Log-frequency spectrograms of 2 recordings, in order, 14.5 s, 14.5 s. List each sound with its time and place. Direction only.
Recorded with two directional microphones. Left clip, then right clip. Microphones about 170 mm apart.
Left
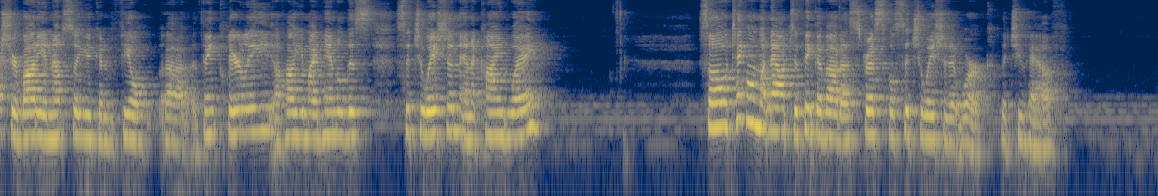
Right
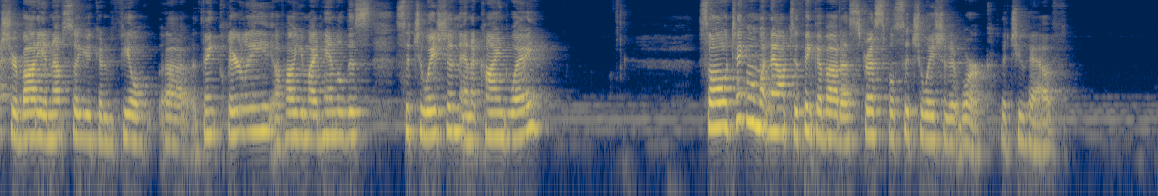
0.0 s speech: 30° right (ahead or behind)
8.7 s speech: 30° right (ahead or behind)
